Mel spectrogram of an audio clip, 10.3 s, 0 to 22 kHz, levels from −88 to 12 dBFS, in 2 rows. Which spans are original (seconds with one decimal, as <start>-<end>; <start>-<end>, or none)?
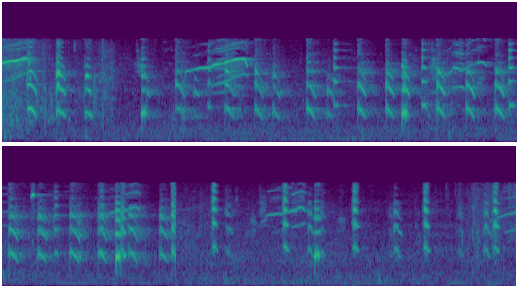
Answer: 0.0-10.3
